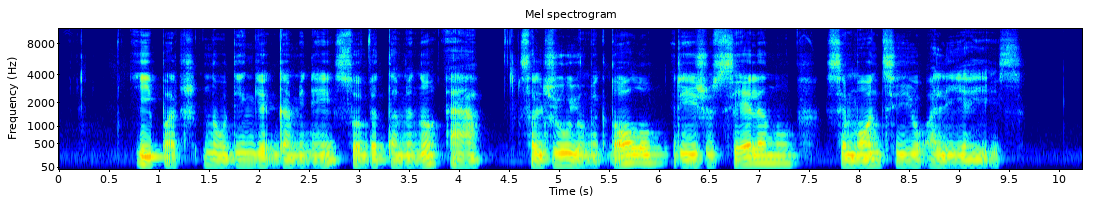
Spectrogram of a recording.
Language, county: Lithuanian, Kaunas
